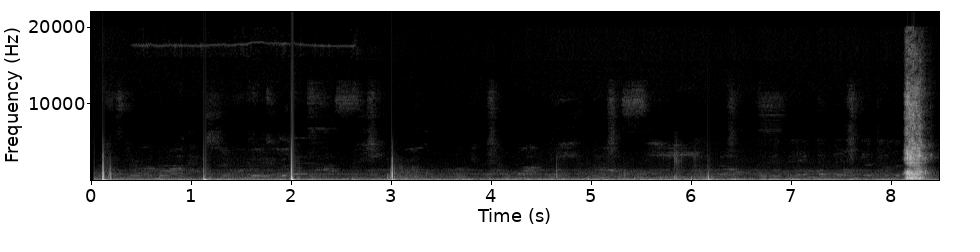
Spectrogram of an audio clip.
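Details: Cat coughing: several short, sharp hacking bursts about a second apart, a pause, then one louder, rougher expulsion at the end, over quiet room noise.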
